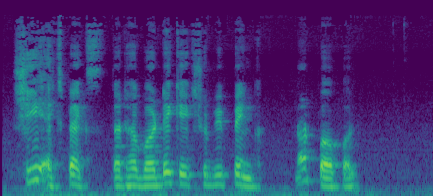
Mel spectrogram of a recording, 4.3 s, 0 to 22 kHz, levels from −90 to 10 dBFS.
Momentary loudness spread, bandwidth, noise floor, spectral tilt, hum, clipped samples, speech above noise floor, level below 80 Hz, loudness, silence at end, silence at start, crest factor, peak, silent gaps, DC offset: 10 LU; 16.5 kHz; -51 dBFS; -5.5 dB/octave; none; under 0.1%; 32 dB; -48 dBFS; -19 LUFS; 0.75 s; 0.15 s; 18 dB; 0 dBFS; none; under 0.1%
